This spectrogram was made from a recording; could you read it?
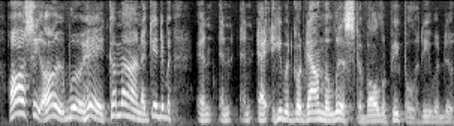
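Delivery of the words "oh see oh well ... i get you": put-on, pitched-up Italian accent. Retelling an old bit about casting a japanese role: italian accent. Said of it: "But he has an Italian accent".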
